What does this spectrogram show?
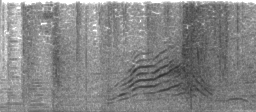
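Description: A kitten gives a single high, thin meow that rises and falls in pitch, heard clearly over a steady low background hum.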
